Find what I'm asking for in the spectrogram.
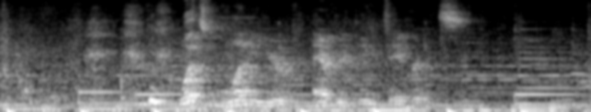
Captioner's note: chuckles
